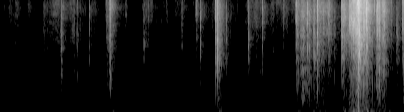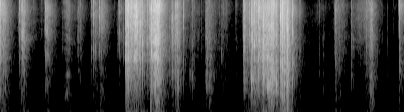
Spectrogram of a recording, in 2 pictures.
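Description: A foil trading-card pack wrapper being torn open by hand and crinkled: a few faint clicks, then three loud crackling tears over the last few seconds.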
